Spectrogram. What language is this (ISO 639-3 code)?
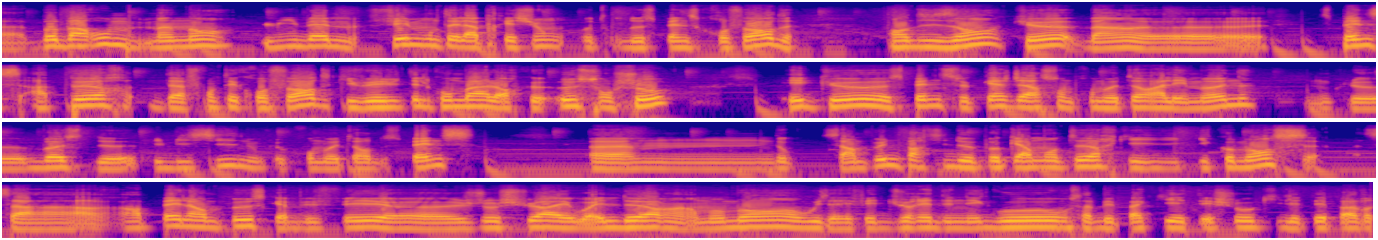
fra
